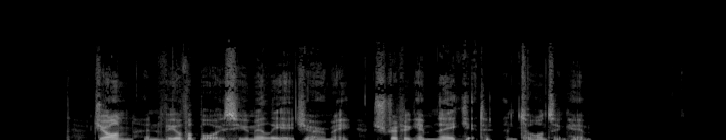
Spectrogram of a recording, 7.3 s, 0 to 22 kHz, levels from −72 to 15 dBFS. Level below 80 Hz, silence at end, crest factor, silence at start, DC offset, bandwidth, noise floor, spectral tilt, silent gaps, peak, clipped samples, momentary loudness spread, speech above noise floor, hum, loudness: -58 dBFS; 1.35 s; 24 dB; 0.95 s; under 0.1%; 15.5 kHz; -88 dBFS; -4 dB/octave; none; -2 dBFS; under 0.1%; 14 LU; 63 dB; 50 Hz at -60 dBFS; -25 LUFS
